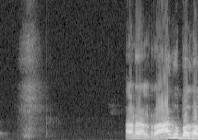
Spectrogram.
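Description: A man's quick breath in between spoken phrases, short and soft, followed by a pause before his speech resumes about one and a half seconds in.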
